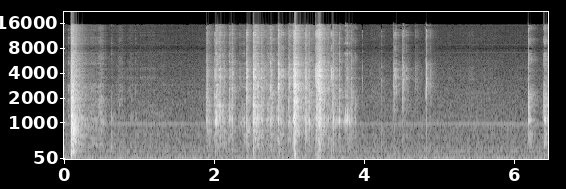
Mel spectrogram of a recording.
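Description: Base ten blocks being handled and set down on a tabletop: a sharp knock right at the start, a run of rattling clatter from about two seconds in that lasts about two seconds, then a few light clicks.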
